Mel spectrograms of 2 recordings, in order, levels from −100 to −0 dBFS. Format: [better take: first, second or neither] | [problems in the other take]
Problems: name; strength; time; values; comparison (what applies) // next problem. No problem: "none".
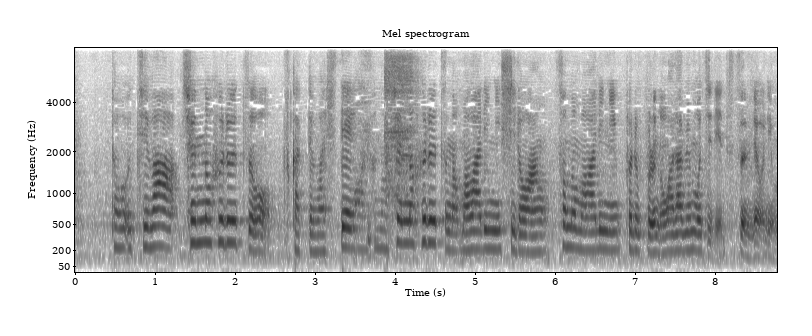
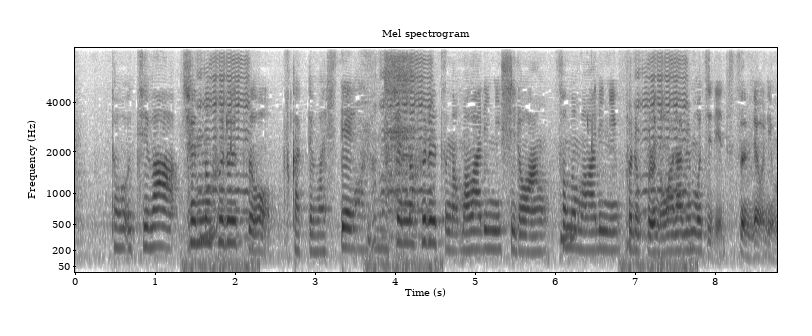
first | background sound (Gurgling + Livestock, farm animals, working animals); 7 dB below the speech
